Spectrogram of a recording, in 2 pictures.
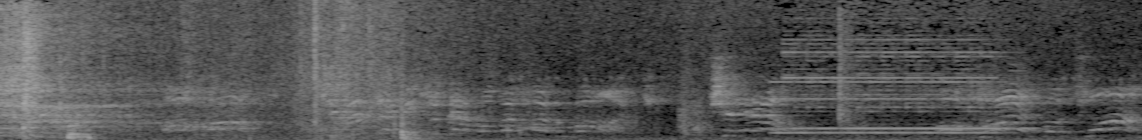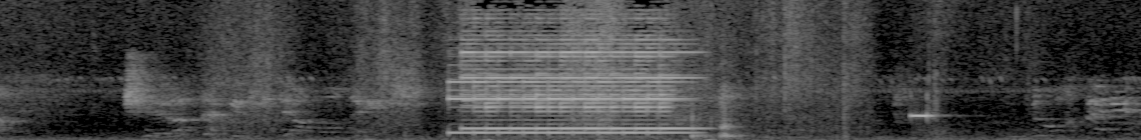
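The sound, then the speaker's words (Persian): A telephone rings in two bursts of bright electronic tones, the second louder and longer, while people talk quietly in the background. “تلفنم من باید جواب بدم.”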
